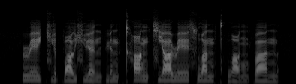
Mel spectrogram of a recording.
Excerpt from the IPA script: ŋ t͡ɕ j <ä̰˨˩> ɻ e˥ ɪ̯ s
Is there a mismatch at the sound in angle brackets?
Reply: yes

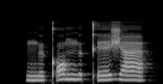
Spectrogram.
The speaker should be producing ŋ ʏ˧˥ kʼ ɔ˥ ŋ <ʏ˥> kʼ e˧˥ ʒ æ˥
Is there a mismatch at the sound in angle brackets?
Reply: no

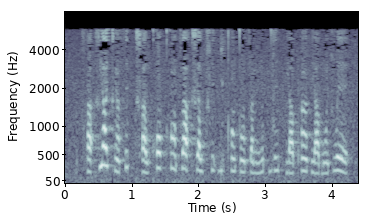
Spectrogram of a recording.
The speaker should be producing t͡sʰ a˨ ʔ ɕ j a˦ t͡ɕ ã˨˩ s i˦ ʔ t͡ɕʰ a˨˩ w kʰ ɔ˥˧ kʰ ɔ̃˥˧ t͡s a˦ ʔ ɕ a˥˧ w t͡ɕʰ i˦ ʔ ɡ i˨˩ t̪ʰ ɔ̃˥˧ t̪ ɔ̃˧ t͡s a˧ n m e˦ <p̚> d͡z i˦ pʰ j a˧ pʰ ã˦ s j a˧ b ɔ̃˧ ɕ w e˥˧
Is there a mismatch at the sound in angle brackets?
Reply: no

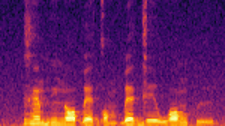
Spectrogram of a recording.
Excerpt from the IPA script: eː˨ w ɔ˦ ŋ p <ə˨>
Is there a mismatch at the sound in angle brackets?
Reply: yes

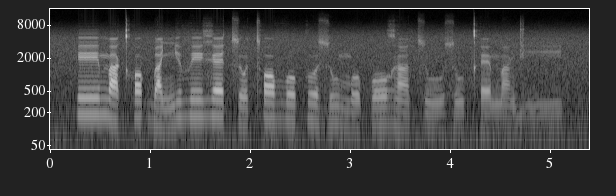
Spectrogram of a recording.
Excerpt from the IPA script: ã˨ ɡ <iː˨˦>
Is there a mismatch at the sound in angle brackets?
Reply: no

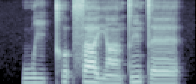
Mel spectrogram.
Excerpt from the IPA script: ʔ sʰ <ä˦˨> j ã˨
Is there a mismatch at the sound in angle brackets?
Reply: no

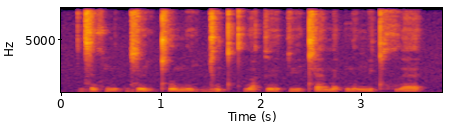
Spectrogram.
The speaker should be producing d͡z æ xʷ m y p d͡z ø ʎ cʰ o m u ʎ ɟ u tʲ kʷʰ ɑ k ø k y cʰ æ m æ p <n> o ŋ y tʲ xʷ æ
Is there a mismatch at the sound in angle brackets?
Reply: no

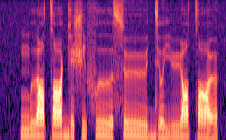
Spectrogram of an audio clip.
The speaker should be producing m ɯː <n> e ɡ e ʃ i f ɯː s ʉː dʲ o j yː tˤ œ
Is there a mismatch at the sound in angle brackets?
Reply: yes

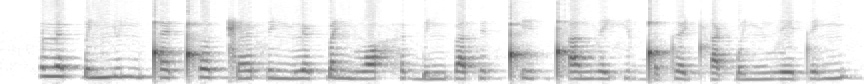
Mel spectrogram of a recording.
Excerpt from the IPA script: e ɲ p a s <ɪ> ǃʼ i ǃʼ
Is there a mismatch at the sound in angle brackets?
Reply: yes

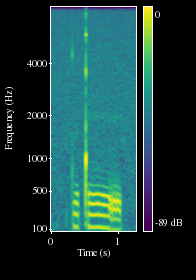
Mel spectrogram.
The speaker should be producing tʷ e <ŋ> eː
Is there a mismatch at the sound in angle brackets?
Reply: yes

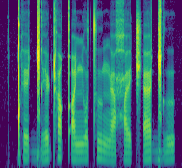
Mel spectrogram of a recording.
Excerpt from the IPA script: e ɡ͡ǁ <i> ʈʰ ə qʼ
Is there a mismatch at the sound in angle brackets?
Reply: yes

